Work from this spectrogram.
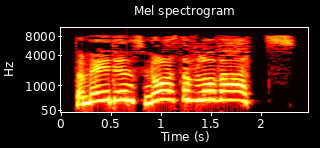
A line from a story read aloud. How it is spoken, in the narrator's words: Ryber hollered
